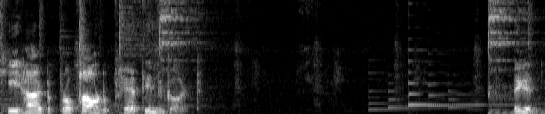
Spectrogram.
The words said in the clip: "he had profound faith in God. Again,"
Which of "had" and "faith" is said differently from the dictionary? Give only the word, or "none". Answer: faith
